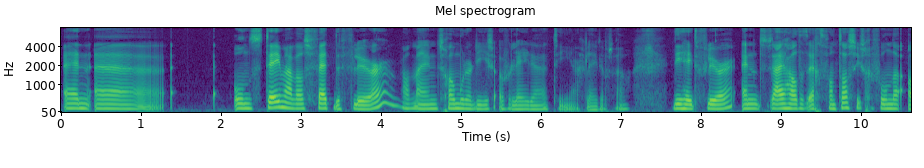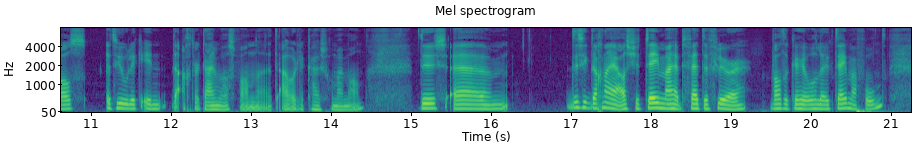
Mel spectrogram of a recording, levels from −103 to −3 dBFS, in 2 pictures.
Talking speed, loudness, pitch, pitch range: 185 wpm, -28 LUFS, 155 Hz, 140-165 Hz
